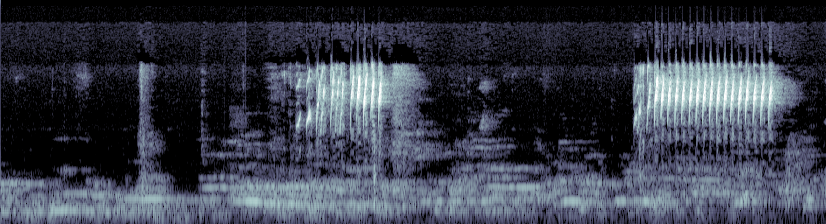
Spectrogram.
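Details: Flamboyan bird in gacor ngebren nyerecet song: after quiet moments, a short high ringing trill bursts out, followed later by a longer rapid run of about a dozen piercing notes, with a constant low background hum.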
